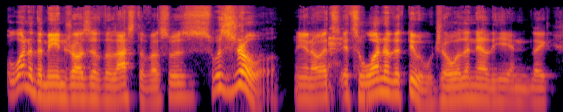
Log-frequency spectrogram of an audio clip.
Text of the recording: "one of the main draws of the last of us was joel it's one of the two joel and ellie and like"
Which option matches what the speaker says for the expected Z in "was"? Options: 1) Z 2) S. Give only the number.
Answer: 1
